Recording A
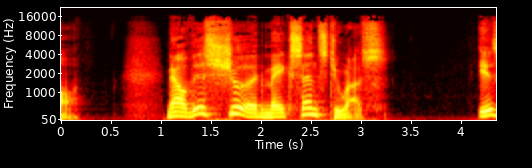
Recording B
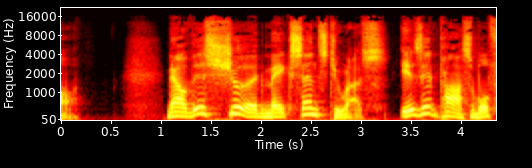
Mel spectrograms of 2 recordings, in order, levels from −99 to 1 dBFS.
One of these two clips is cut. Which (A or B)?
B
